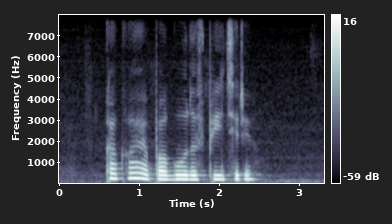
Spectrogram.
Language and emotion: Russian, sad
